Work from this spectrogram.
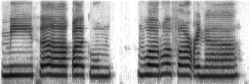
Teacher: आइन को वुस्ता हलक से अदा करना है, यानी मिडल थ्रोट से अदा करना है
